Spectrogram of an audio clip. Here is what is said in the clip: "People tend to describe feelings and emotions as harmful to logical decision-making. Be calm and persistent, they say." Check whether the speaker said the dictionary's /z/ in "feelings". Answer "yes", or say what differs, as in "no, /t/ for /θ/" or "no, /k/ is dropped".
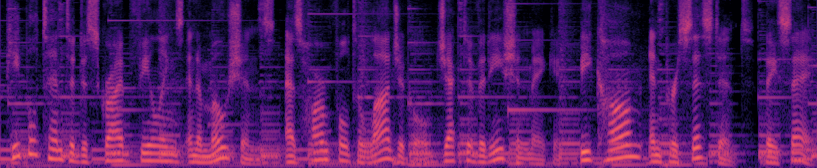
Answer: yes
